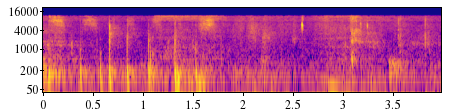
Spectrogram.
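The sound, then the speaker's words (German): Writing sounds during a lecture: faint scratching and tapping strokes that come in short, uneven bursts, all very quiet. “Ich schreibe es aber schon mal gleichzeitig untereinander.”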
